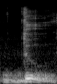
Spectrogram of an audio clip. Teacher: menggunakan ujung lidah tempelkan ke gigi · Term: huruf du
